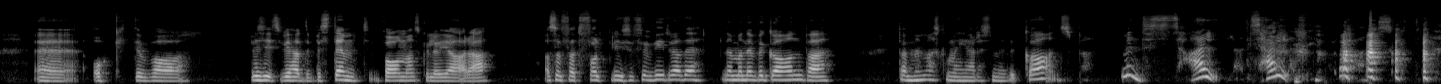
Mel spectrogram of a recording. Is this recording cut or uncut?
uncut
